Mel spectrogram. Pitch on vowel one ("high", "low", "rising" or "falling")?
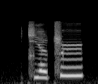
rising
